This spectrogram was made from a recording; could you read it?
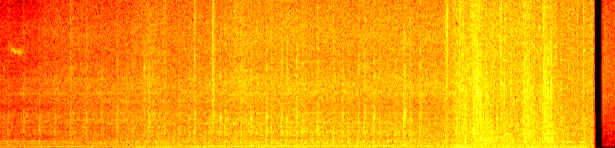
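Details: Sharp repeating clicks, about four per second, rising with road speed over engine drone, from a wheel whose nuts were left loose; loose wheel nuts, a noise heard before a wheel detaches.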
